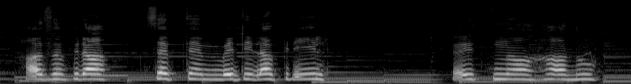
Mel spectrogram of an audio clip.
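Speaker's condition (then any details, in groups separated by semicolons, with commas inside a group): Cerebral palsy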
